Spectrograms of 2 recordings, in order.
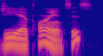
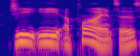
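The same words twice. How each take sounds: First: The phrase is slurred and unclearly articulated. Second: The phrase is clearly and carefully articulated. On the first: The speaker calls it wrong. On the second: The speaker calls it right.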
